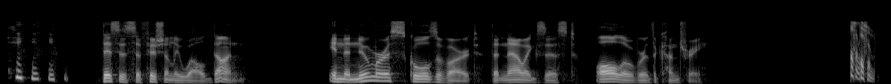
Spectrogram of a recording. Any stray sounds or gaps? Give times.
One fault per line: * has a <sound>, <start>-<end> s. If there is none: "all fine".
* has a laugh, 0.1-0.7 s
* has a chirp, 8.5-8.8 s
